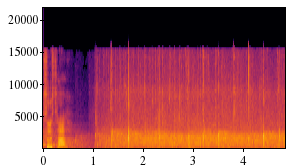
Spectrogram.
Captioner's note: audience applauding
